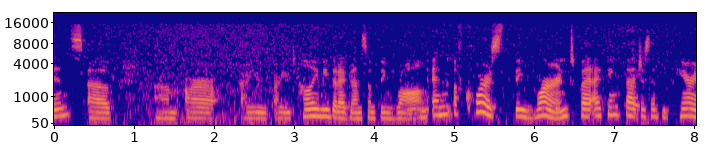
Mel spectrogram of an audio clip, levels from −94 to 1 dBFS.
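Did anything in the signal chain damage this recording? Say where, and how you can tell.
Yes. The damage comes from call processing: overdone noise removal, present throughout the speech. The gaps fall to near silence with twinkling specks. An over-aggressive suppressor is gating individual frequency bands near its noise estimate, taking quiet speech components with them.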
